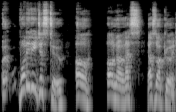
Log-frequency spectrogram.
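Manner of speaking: alarmed, stammering creature voice. Voicing a startled creature reacting to a player's spell: startled character voice. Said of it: "Adifier is, is, is startled, and he goes".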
